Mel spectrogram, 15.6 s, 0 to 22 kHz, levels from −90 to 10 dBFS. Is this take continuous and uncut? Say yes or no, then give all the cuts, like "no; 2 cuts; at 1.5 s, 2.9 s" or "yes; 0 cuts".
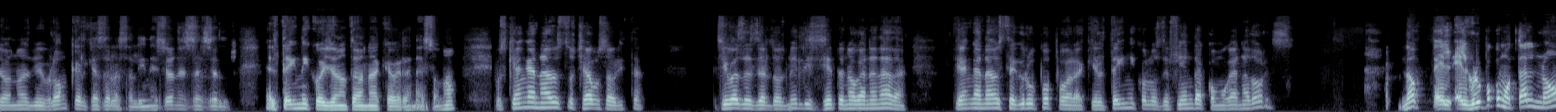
no; 1 cut; at 4.9 s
